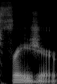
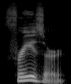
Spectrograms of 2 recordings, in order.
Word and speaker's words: Fraser: oh I didn't what's another way that it's pronounced people think it's Brendan Fraser because they hear the show Frasier I think it's Frasier but there's no I yeah I know but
